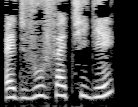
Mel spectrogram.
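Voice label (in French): "etes vous fatigue", French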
